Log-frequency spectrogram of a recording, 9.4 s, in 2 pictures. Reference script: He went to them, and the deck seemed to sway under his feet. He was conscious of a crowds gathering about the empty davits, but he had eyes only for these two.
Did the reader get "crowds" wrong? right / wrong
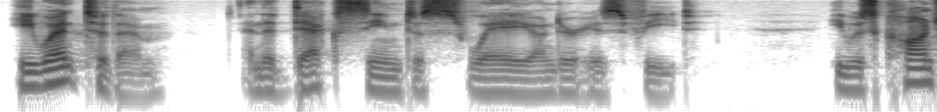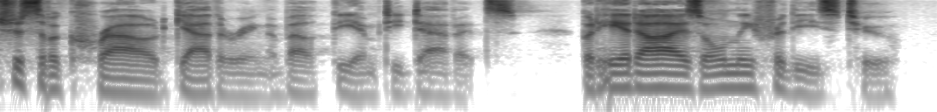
wrong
